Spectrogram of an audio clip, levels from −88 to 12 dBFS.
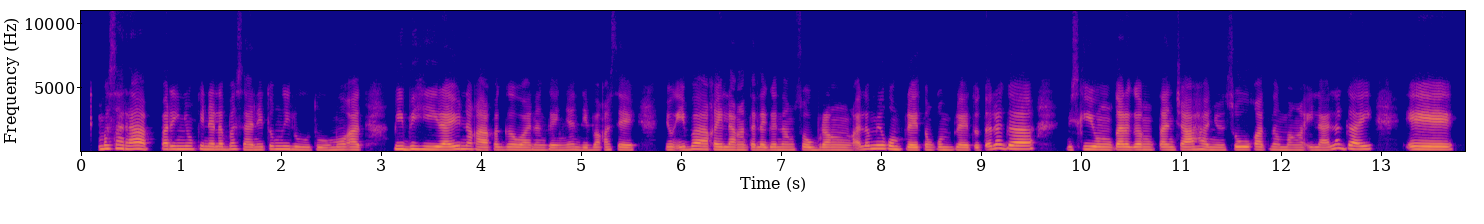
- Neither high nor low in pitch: No, high, 205 Hz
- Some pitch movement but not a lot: Yes, average, 3.0 semitones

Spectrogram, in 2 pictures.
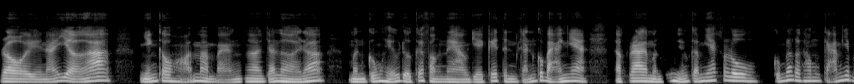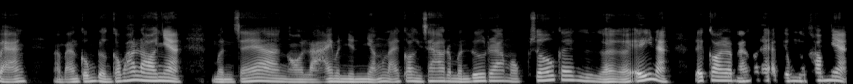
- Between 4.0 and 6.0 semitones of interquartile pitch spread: Yes, average, 4.6 semitones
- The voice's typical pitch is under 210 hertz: Yes, medium, 140 Hz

